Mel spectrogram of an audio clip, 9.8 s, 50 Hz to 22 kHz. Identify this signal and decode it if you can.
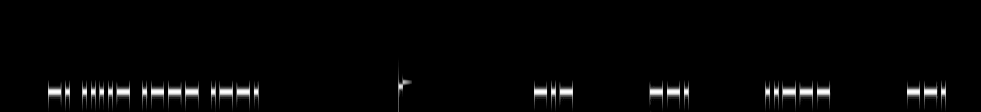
Morse code, heard as a keyed tone, about 28 wpm, spaced as for 14 wpm, 700 Hz. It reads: N4JP KG2G
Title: USA Call Signs - 4 Characters - 6x Character Spacing - 28wpm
